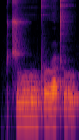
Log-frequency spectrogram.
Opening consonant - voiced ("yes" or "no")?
no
